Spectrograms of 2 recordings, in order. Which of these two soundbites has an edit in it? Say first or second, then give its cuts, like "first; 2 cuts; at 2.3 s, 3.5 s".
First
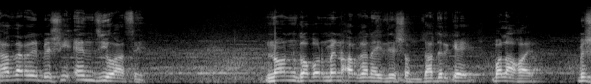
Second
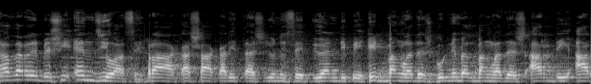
second; 2 cuts; at 1.4 s, 3.6 s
